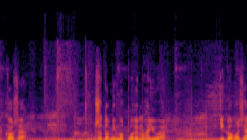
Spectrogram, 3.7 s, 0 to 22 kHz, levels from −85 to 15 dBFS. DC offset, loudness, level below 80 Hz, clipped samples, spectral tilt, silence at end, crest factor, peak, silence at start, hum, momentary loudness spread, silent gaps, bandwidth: under 0.1%; -23 LUFS; -44 dBFS; under 0.1%; -5 dB/octave; 0 s; 20 dB; -2 dBFS; 0 s; none; 11 LU; none; 16.5 kHz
